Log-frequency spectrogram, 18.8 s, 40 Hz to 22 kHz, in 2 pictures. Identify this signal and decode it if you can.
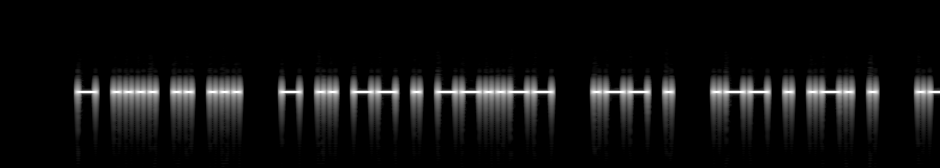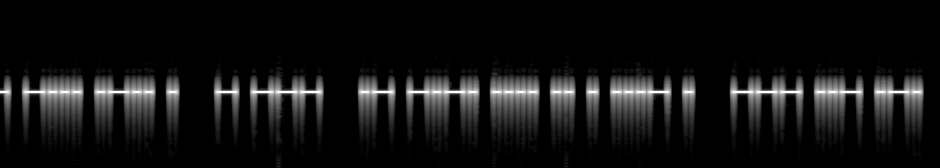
Morse code, heard as a keyed tone, about 20 wpm, 700 Hz. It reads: THIS TIME, WE WERE ABLE TO ACHIEVE OUR
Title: Sentences from Top 1000 Words - Review Part 6 - 20wpm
